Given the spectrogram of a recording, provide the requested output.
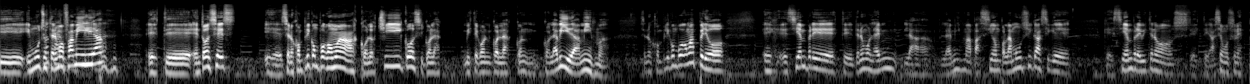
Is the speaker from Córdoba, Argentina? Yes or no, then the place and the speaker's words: no; La Plata, Buenos Aires Province, Argentina; Somos de La Plata.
